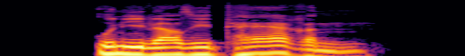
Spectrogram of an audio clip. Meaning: inflection of universitär: 1. strong genitive masculine/neuter singular 2. weak/mixed genitive/dative all-gender singular 3. strong/weak/mixed accusative masculine singular 4. strong dative plural
- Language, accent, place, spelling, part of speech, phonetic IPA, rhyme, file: German, Germany, Berlin, universitären, adjective, [ˌunivɛʁziˈtɛːʁən], -ɛːʁən, De-universitären.ogg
